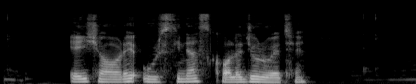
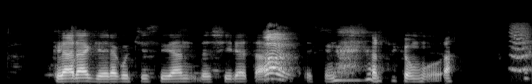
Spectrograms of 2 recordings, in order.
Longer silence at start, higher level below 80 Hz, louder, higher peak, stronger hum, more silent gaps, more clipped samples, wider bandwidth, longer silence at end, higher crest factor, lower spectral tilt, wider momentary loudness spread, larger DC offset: first, 0.7 s vs 0.55 s; first, -60 dBFS vs -74 dBFS; second, -25 LUFS vs -18 LUFS; second, -8 dBFS vs 0 dBFS; neither; second, none vs 4.65-4.96 s, 5.02-5.06 s; neither; first, 11.5 kHz vs 7.4 kHz; first, 1.1 s vs 0 s; about the same, 20 dB vs 18 dB; first, -6 dB/octave vs -4.5 dB/octave; second, 9 LU vs 13 LU; neither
